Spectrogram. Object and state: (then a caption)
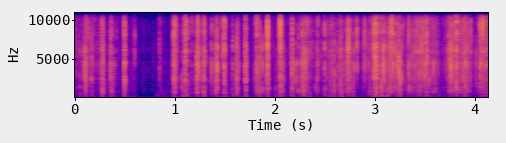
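Woven polypropylene bag. Fingertips scratch and rub across the woven surface of a large white woven polypropylene sack with a flat hand. The result is a fast, continuous run of dry, bright crackling scrapes with a brief quieter pause near the start.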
